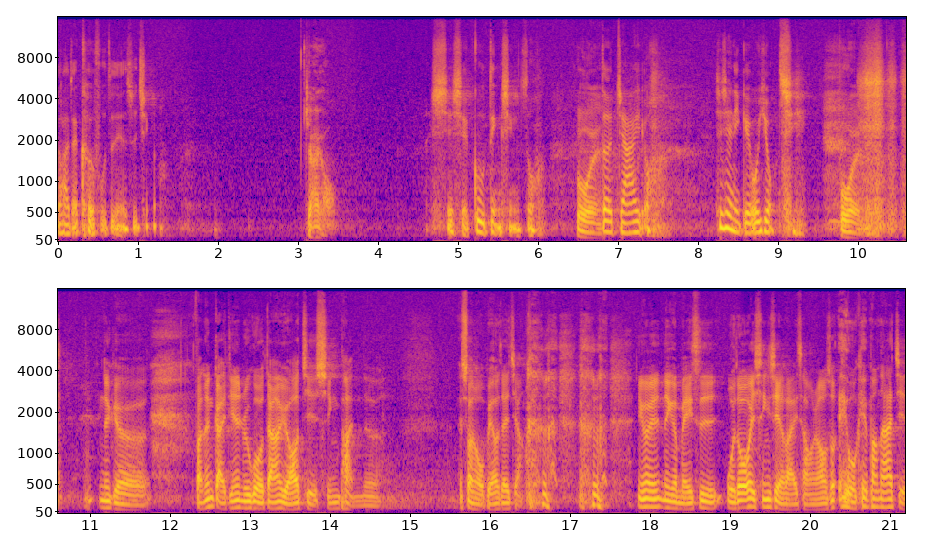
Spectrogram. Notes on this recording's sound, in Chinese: 本集內容將帶你重現《世代登出》季末之夜現場的精彩 QA 問答內容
